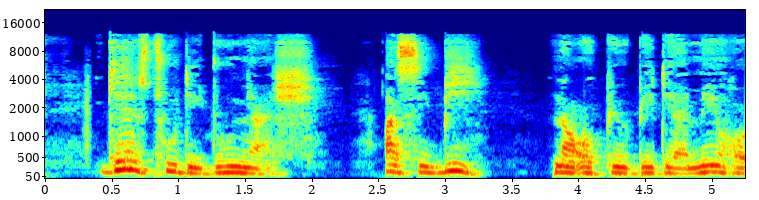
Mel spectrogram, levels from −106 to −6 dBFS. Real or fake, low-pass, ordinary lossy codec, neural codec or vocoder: real; 19.8 kHz; AAC, 32 kbps; none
